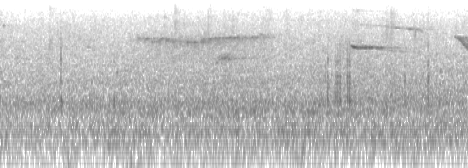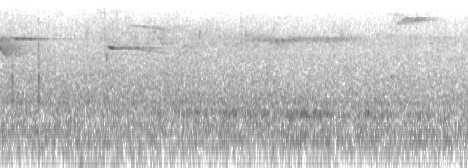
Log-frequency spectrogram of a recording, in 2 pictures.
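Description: Riverside ambience: a steady soft wash of flowing water with several birds calling in short, high whistled notes, one of them a quick falling note about halfway through. A few faint clicks and a light tap come in the middle.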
